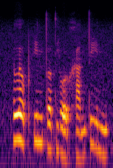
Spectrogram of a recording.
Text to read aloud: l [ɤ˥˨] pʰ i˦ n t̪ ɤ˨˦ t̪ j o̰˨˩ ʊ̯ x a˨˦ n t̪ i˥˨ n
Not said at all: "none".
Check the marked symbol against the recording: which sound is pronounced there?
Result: ɤ˥˨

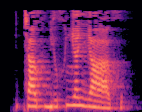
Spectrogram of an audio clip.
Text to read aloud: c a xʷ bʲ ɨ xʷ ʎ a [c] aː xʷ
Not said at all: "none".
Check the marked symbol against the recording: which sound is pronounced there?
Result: ɲ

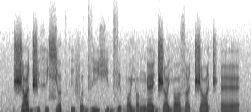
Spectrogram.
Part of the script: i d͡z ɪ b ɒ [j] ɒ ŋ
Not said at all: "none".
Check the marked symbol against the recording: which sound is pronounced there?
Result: j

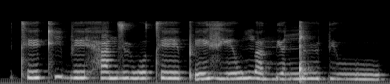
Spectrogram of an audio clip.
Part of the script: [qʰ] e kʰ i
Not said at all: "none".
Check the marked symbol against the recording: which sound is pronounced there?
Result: tʰ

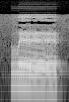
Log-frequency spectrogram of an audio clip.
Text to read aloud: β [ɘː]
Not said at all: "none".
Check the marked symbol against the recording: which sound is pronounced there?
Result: ɘː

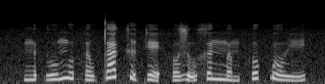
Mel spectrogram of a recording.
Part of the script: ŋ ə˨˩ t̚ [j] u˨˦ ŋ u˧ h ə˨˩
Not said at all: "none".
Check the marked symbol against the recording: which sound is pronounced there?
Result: ɣ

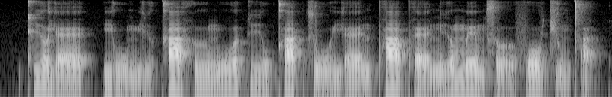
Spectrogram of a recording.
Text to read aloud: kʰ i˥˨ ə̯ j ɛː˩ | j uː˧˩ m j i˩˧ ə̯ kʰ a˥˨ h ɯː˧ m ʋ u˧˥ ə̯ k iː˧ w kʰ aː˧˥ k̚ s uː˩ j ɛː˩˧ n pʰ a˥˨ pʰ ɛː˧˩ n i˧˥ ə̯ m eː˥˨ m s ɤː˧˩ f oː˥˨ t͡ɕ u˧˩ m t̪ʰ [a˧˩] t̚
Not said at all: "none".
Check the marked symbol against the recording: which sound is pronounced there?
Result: a˧˩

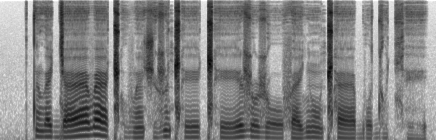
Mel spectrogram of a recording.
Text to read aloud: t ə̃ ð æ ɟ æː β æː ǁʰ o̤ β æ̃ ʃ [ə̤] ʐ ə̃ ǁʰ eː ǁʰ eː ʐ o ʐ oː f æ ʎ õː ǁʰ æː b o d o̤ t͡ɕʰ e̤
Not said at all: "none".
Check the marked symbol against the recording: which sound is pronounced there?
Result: ə̤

